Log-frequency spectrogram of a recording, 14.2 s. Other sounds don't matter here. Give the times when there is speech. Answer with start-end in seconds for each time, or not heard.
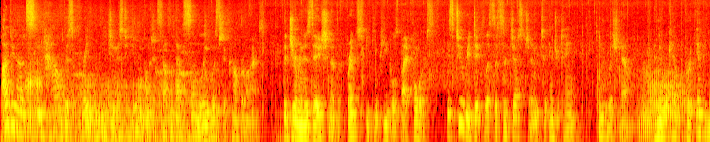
0.0-14.1.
